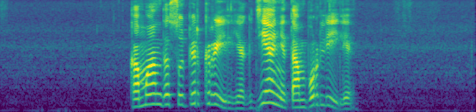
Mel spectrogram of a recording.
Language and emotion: Russian, neutral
